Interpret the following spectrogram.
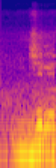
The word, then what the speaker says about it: DJIN: ya D itu nggak ada disebutin lagi. Nggak perlu dibaca lagi, Nggak langsung nggak perlu.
